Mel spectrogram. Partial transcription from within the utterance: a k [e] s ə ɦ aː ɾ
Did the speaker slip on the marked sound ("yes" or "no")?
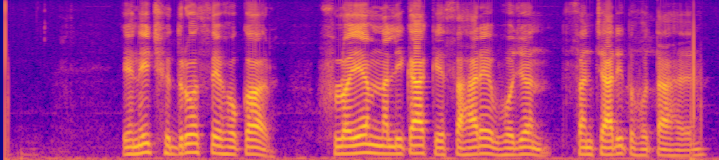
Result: no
